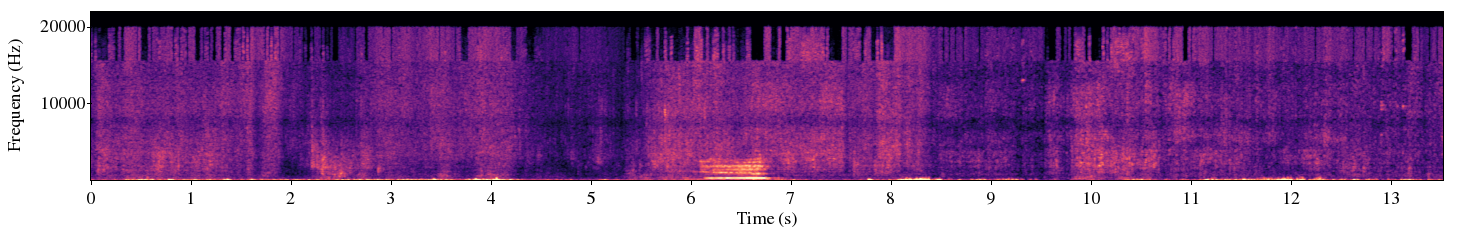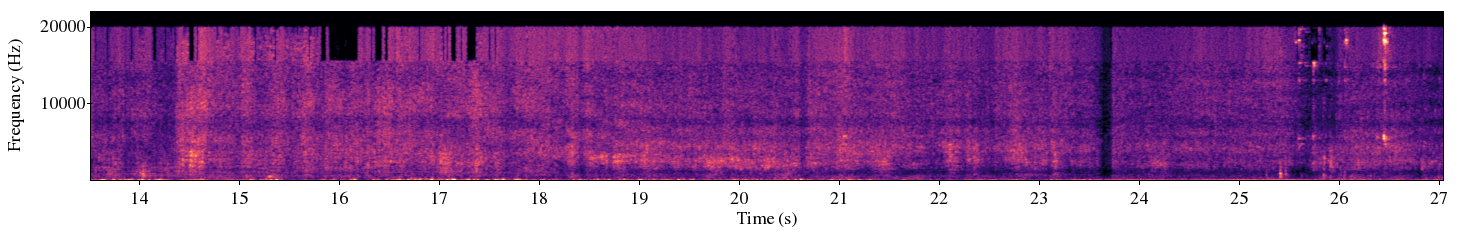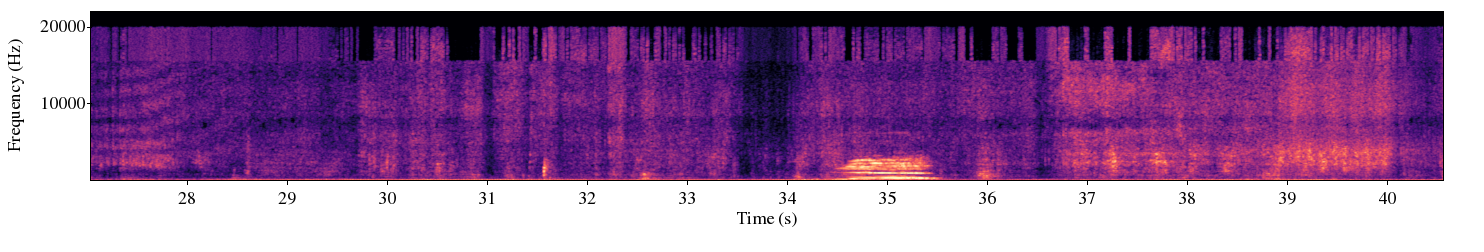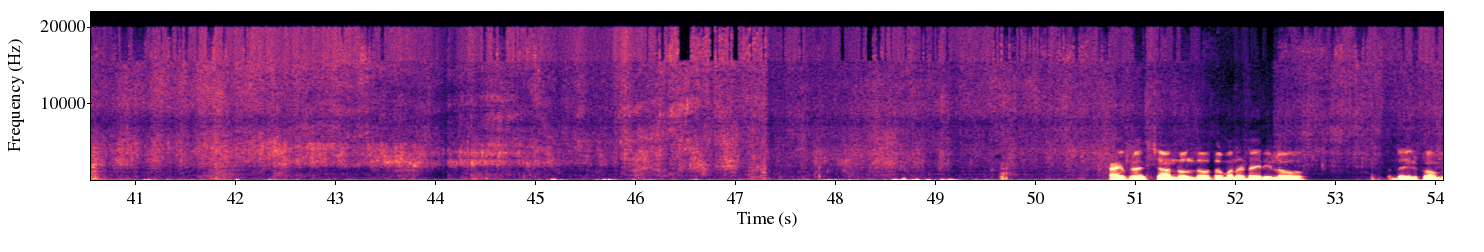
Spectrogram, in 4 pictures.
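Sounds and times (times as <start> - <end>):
cattle mooing: 5.6 - 7.0, 34.1 - 35.8.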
